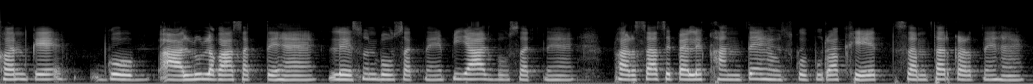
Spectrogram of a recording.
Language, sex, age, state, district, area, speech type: Hindi, female, 45-60, Uttar Pradesh, Prayagraj, rural, spontaneous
